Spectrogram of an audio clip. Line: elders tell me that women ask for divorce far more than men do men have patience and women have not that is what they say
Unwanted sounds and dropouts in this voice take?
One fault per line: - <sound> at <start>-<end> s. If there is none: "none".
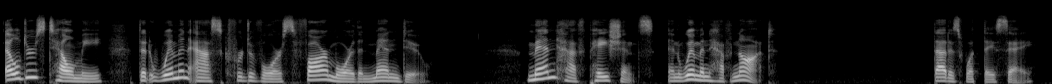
none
